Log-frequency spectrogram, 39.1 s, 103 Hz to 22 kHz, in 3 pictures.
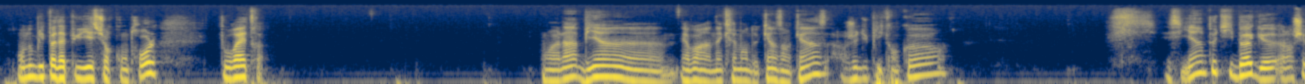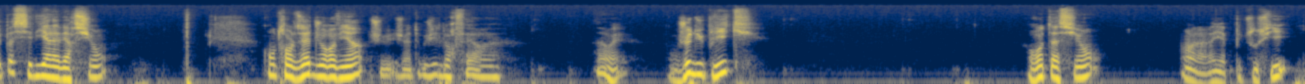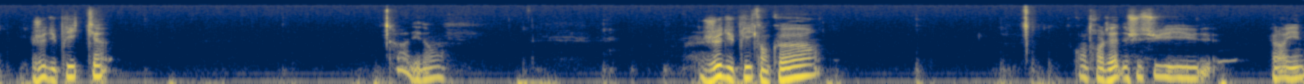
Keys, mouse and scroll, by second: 2.6 ctrl+z, 3.9-5.1 ctrl+drag, 5.3-8.9 ctrl+middle drag, 8.9 ctrl+d, 9.5-10.9 ctrl+drag, 11.5 middle click, 15.3 ctrl+z, 16.3 middle click, 17.3-18.6 ctrl+drag, 18.8 ctrl+middle click, 19.9 ctrl+d, 20.9 click, 22.1 click, 22.6-24.1 ctrl+drag, 25.0 click, 26.3 ctrl+d, 27.5-29.1 ctrl+drag, 29.9 ctrl+z, 31.2-32.3 ctrl+drag, 32.4 ctrl+middle click, 33.3 ctrl+d, 34.3-35.4 ctrl+drag, 36.5 ctrl+z, 38.1-39.1 ctrl+drag.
